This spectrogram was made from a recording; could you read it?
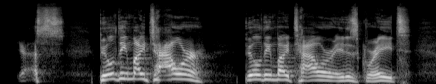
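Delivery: thrilled, worked up, full of excitement. A video host reacts as the strategy pays off, excited. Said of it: "I'm just excited right now".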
